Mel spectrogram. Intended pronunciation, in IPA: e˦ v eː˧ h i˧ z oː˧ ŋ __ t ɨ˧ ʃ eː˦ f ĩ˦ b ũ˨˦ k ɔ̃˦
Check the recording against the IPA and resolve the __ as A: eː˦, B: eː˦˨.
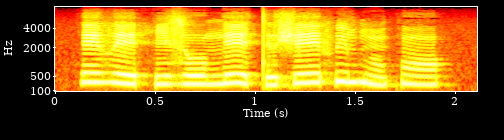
B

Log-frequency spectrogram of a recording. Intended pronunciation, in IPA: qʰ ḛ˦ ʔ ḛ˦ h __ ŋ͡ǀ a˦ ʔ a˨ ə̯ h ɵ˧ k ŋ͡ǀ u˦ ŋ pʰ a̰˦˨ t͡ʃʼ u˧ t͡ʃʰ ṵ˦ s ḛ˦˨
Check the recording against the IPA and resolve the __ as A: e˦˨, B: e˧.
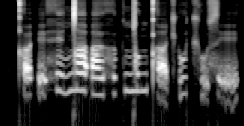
A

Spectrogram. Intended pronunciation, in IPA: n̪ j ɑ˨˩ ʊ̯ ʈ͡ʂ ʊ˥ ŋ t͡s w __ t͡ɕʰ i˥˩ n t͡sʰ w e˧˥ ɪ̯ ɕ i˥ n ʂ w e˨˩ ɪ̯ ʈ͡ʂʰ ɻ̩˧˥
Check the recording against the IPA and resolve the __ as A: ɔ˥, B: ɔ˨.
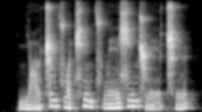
B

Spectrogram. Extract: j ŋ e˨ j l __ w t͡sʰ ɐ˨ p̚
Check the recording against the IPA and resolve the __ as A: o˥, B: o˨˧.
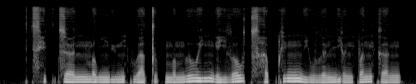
A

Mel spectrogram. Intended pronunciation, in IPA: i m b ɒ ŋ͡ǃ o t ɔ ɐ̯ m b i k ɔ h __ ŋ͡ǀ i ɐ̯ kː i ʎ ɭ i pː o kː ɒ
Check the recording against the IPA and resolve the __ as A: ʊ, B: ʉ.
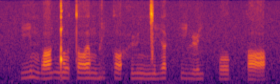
B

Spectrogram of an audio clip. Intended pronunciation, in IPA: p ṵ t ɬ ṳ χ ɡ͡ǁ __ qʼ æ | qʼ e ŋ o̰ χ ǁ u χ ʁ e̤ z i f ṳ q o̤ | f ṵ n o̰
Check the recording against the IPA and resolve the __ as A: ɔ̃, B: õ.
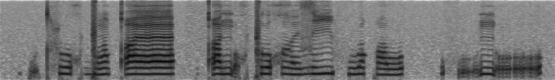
B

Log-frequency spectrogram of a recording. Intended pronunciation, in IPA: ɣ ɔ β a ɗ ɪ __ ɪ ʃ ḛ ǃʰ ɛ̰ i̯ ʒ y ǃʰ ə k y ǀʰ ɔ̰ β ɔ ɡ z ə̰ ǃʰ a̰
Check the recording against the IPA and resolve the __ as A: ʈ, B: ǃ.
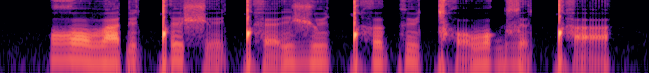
B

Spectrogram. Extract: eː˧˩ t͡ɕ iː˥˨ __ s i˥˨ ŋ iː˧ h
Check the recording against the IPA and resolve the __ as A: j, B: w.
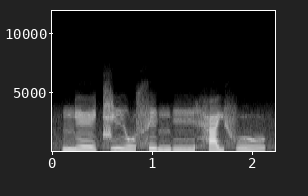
B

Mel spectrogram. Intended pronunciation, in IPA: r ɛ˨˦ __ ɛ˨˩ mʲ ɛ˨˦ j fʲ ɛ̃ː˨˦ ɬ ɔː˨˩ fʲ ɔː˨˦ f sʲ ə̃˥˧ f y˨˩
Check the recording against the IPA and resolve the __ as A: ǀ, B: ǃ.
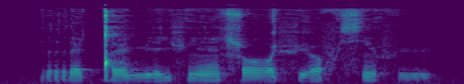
B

